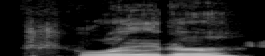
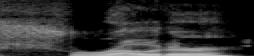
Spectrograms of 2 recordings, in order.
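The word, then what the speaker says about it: Schröder: I always thought it was Dennis Schrudder, but I even heard Scott Perry in the press conference say Dennis Schroeder, which is how it's spelled.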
